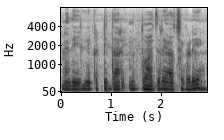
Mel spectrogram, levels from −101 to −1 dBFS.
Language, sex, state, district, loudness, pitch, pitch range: Kannada, male, Karnataka, Koppal, -18 LUFS, 120 Hz, 115-125 Hz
